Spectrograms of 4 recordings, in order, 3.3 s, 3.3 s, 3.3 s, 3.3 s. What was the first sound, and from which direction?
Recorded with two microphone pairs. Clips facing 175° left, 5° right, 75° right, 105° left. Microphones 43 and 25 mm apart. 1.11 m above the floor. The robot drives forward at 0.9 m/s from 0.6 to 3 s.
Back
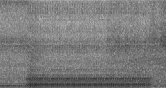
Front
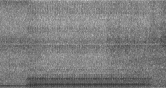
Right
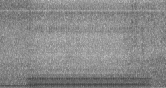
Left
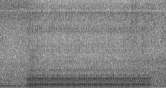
Only background noise.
